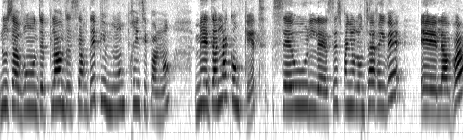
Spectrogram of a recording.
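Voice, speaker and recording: A woman's high-pitched voice with a Mexican accent, very slow and fairly even in intonation. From Mexico. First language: Spanish (speaking French). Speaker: pastry chef teaching a cooking class. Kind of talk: cooking class. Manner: halting, many fillers.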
